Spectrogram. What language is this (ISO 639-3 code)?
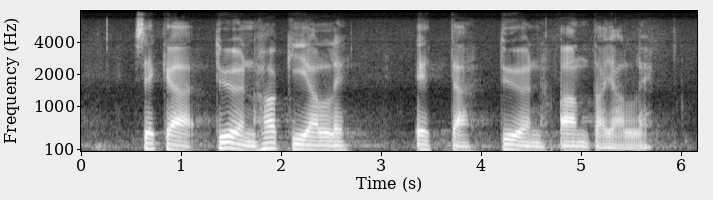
fin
